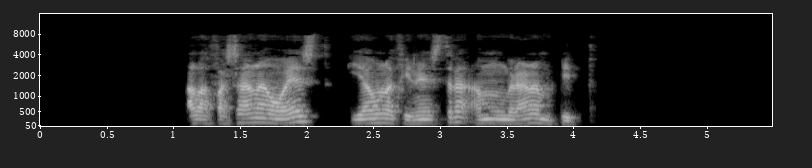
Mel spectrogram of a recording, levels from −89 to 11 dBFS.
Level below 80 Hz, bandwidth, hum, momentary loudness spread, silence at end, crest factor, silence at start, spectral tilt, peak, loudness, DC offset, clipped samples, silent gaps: -66 dBFS; 8.2 kHz; none; 7 LU; 1.45 s; 20 dB; 1.1 s; -4.5 dB/octave; -4 dBFS; -20 LUFS; under 0.1%; under 0.1%; 2.21-2.31 s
